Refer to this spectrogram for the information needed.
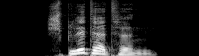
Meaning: inflection of splittern: 1. first/third-person plural preterite 2. first/third-person plural subjunctive II
- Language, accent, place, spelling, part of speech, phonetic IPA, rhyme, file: German, Germany, Berlin, splitterten, verb, [ˈʃplɪtɐtn̩], -ɪtɐtn̩, De-splitterten.ogg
